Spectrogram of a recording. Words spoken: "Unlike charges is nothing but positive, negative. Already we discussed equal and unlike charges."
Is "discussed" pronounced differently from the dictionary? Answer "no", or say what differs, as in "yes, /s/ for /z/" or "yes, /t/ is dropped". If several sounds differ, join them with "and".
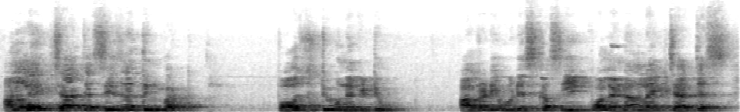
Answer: yes, /t/ is dropped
